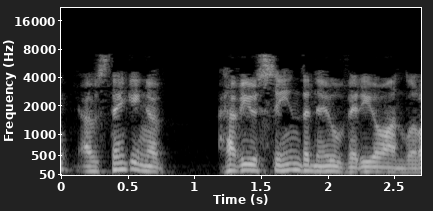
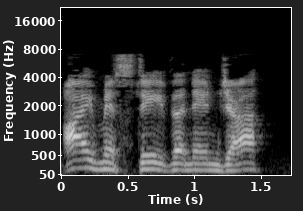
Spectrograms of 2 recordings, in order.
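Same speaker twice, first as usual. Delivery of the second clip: high, pitched-up put-on character voice; 6 semitones higher than usual. Repeating a line after the others: American Skeletor voice. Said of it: "You sound like an American Skeletor".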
